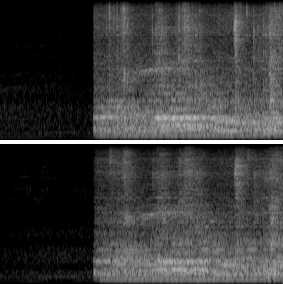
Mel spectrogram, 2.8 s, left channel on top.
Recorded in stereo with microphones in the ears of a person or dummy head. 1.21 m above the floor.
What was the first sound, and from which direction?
Chewing, 65° left (ahead or behind).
